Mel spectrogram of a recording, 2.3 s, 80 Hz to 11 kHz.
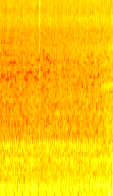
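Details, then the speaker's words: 2019 Nissan Terrano idling with uneven stumbling thump, shaking and uneven exhaust, DTC cylinder 3 misfire. "двигатель троит слышно что потряхивает его неравномерная работа на холостом ходу с выхлопной тоже слышно неравномерную работу есть она неровная работа"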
